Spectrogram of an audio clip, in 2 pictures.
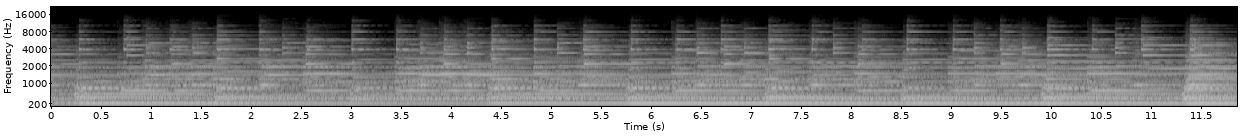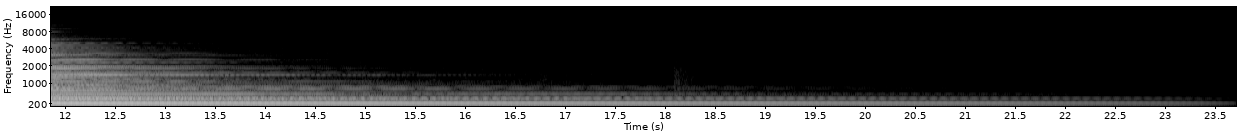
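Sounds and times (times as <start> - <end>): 
church bells ringing before the Gospel reading at matins: 0.0 - 18.5.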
